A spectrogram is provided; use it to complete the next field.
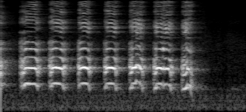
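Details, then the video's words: Seven rapid, evenly spaced, bright crow syllables from a kukuak balenggek chicken native to Solok, West Sumatra, delivered in about two seconds on a clean quiet background. "Ayam kukuak balenggek"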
